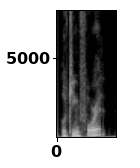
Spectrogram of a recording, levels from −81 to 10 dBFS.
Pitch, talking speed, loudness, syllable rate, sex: 135 Hz, 225 wpm, -17 LUFS, 6.9 syllables/s, male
